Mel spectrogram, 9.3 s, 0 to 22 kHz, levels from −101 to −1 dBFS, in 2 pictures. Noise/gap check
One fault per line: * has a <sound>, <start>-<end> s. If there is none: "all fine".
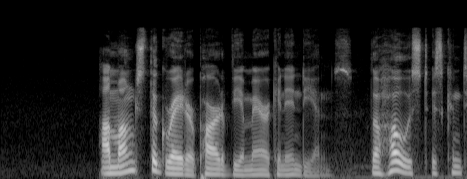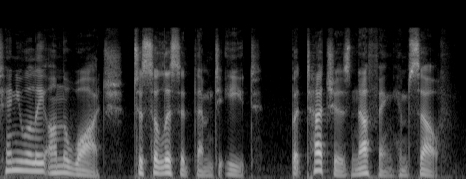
all fine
